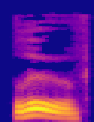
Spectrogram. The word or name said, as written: Louvre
